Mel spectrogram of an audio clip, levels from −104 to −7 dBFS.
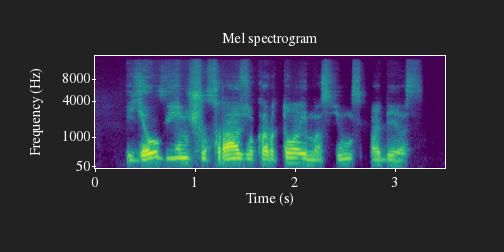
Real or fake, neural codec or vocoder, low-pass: fake; codec, 44.1 kHz, 2.6 kbps, DAC; 14.4 kHz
